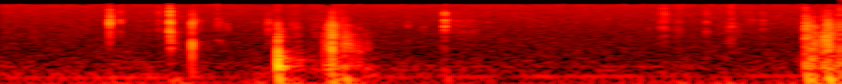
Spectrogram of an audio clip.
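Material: Soap.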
